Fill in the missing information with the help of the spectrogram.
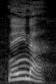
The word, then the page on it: neina: Ansus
